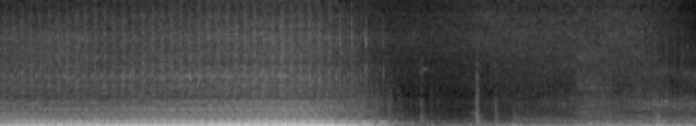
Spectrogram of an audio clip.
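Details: Old Detroit Diesel in an abandoned vintage GMC truck, after the stuck-shut blower emergency air shutoff valve was reopened: a strong, steady, even beat for about four seconds before winding down, firing cleanly on all cylinders.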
